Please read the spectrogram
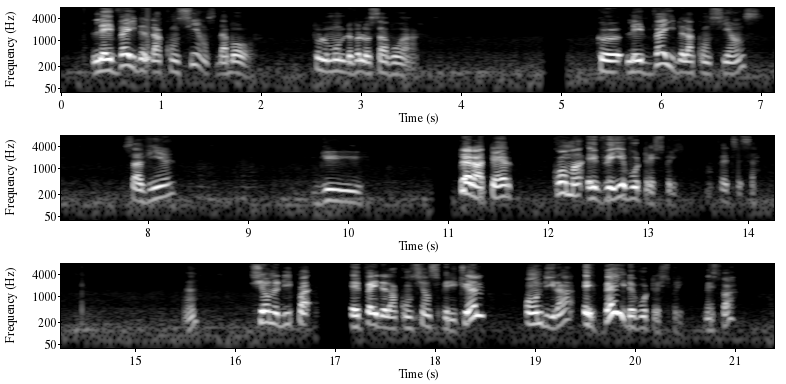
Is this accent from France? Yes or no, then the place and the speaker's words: no; Gabon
